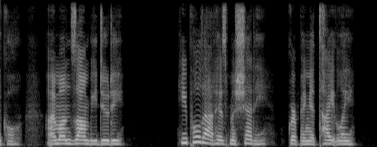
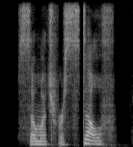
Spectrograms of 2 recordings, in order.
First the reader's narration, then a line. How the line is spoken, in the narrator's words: he muttered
